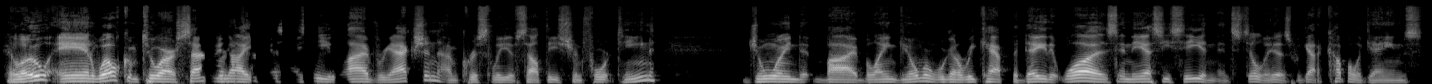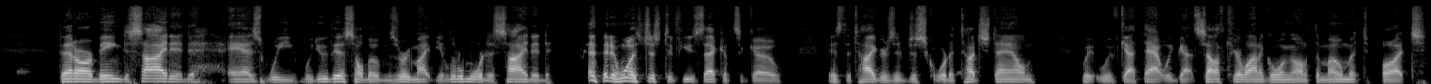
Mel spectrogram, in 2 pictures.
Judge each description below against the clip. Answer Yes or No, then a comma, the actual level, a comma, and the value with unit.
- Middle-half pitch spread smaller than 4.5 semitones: Yes, average, 3.3 semitones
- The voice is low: Yes, low, 115 Hz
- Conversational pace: Yes, average, 185 wpm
